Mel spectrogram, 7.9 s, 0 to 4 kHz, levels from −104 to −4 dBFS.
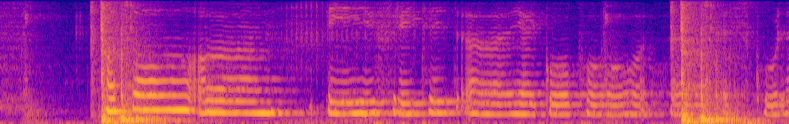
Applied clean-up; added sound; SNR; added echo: none; Slam; 4 dB; reverberation time 1.0 s.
